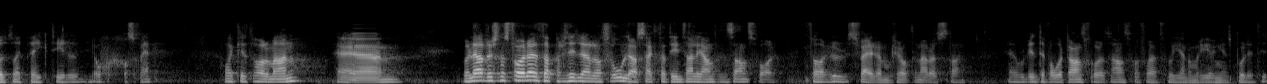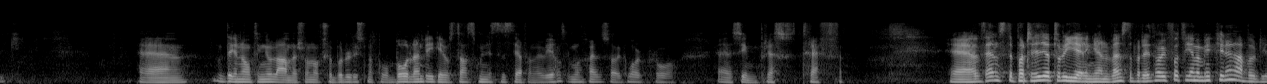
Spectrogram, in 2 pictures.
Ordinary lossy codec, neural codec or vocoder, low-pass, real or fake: none; codec, 16 kHz in and 24 kHz out, 0.8 kbps, FocalCodec, streaming, 65536 codes; 7.2 kHz; fake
